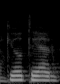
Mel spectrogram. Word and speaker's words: Gildan: My next show is Sunday at the Gildan. Is that how you say it? Yeah. Gildan Broadway stage down at the Hard Rock Cafe.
